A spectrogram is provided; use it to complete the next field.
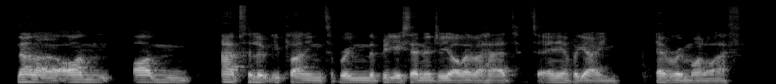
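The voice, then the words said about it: Strained, hoarse voice. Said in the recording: “my voice is struggling from shouting on Wednesday. I think that was a bit too screechy”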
